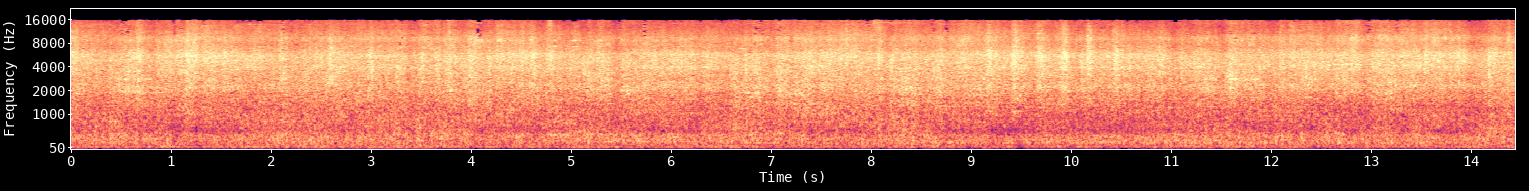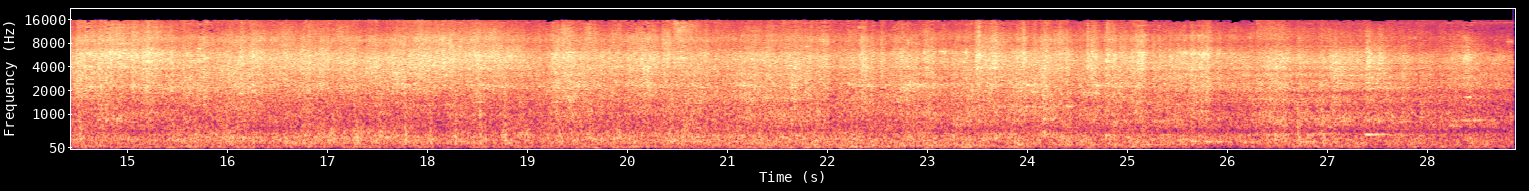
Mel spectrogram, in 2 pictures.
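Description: CSX freight train rolling past, a long string of covered hopper cars with the wheels clattering over the rail joints in a steady rumble.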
